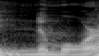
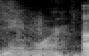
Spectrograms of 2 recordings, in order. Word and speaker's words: Namor: yeah seeing is it do you say no more I say no more and I say nay more I go back and forth and it's I'm pretty sure it's pronounced properly as Namor we get back to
